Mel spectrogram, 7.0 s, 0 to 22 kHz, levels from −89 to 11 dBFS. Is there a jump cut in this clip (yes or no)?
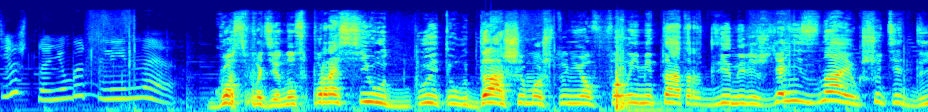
yes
